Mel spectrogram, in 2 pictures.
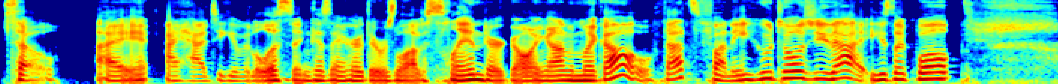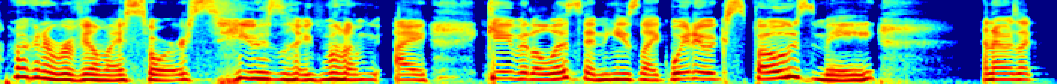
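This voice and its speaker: A woman's voice: medium pitch, moderate pace, creaky, no room sound, clean studio sound. A young woman co-hosting a casual podcast, chatty and laughing often, acting out the people she quotes. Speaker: podcast co-host. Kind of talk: casual chat.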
